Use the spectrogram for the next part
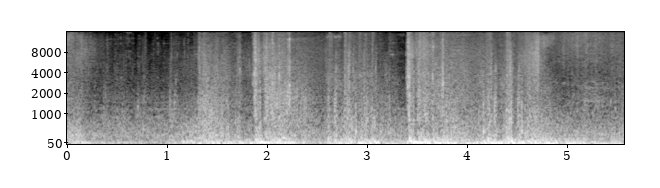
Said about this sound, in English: Now let's see how this shotgun behaves.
